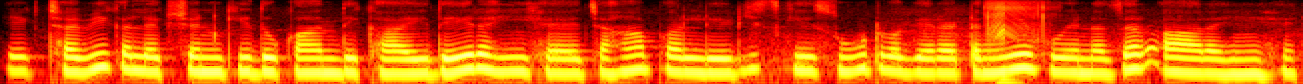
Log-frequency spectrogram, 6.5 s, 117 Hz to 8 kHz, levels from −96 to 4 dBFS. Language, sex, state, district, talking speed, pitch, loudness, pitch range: Hindi, male, Rajasthan, Jaipur, 195 wpm, 225 Hz, -15 LUFS, 215-235 Hz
